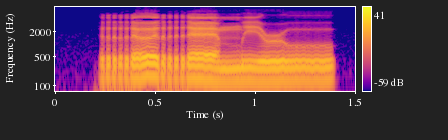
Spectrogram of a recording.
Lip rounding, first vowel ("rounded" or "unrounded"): unrounded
